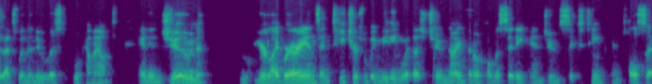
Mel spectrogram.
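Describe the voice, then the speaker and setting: A man hosting an informal online award event, reading out questions and giving thanks. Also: fairly low pitch.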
